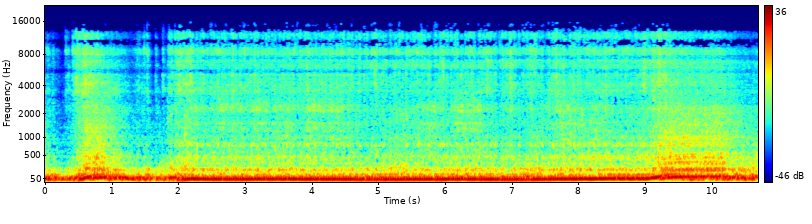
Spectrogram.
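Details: 1973 Chevy Nova V8, EFI replaced by a Street Demon 750 carburetor, cold start after sitting a few days: deep loud rumble with an uneven lumpy beat; rough cold idle, cause not pinned down.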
